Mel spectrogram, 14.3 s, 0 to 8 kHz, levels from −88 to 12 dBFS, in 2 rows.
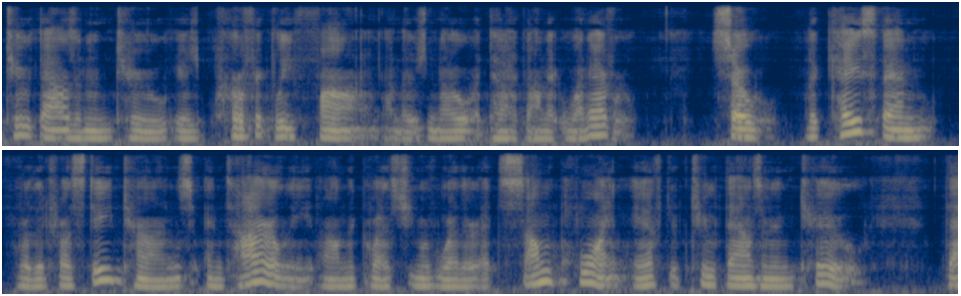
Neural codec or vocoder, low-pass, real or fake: codec, 16 kHz, 4.8 kbps, FACodec; 7.2 kHz; fake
